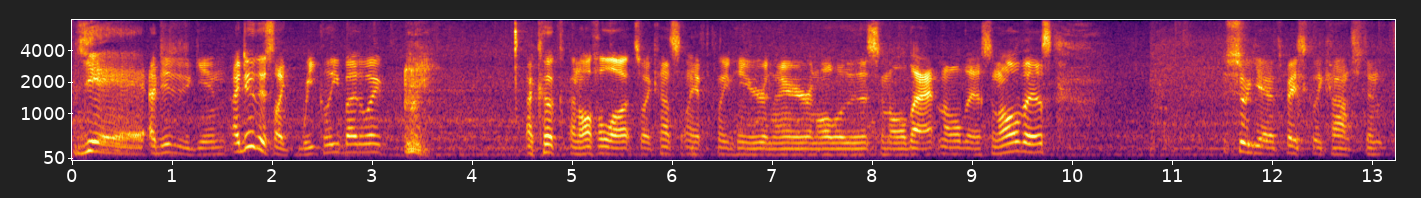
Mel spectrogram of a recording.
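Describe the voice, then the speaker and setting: Amid noticeable background noise, a man speaks in a fairly high pitch with ordinary pitch variation and long, frequent pauses. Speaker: pest control worker. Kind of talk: casual talk to camera. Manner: fast, disorganized, energetic.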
